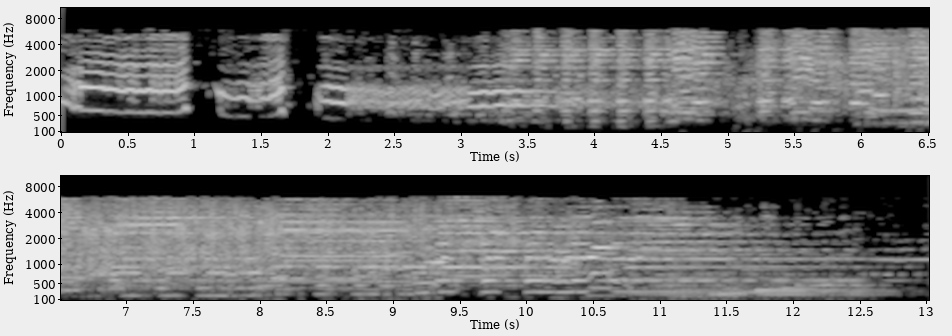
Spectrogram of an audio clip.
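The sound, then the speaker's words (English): A chicken named Beatrice clucks and squawks loudly in front of Blair House in Washington, starting with two short cackles and then breaking into a busy, continuous stream of agitated calls. “Mom, we can't stand here in front of the Blair House with that chicken the rest of our lives.”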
